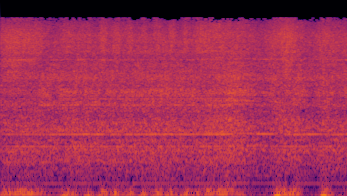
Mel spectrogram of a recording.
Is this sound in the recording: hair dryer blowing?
yes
